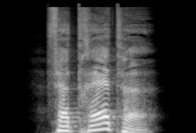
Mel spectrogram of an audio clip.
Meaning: first/third-person singular subjunctive II of vertreten
- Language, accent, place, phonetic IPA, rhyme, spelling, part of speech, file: German, Germany, Berlin, [fɛɐ̯ˈtʁɛːtə], -ɛːtə, verträte, verb, De-verträte.ogg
